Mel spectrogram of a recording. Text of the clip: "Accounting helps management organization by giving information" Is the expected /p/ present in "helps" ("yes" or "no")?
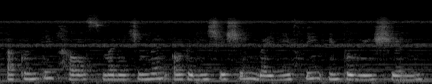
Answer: no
